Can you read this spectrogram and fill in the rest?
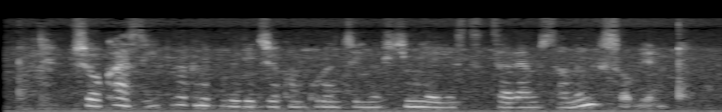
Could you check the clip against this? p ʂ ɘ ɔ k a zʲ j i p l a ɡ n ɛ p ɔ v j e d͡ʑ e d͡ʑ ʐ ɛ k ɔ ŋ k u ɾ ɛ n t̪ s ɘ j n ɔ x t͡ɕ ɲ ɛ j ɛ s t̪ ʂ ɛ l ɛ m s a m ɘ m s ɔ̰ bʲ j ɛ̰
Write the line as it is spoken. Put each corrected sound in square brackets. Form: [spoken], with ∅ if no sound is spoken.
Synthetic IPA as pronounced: p ʂ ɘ ɔ k a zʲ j i p [ɾ] a ɡ n ɛ p ɔ v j e d͡ʑ e d͡ʑ ʐ ɛ k ɔ ŋ k u ɾ ɛ n t̪ s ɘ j n ɔ [ɕ] t͡ɕ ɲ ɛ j ɛ s t̪ [s] ɛ l ɛ m s a m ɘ m s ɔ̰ bʲ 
